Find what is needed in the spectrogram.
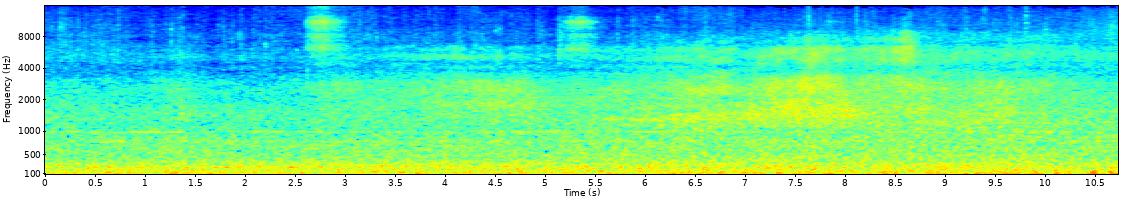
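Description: Outdoor night ambience: wind rumbling on the microphone over a steady distant city hum, swelling slightly from about six to nine seconds in.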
